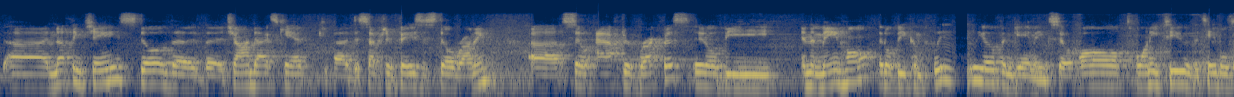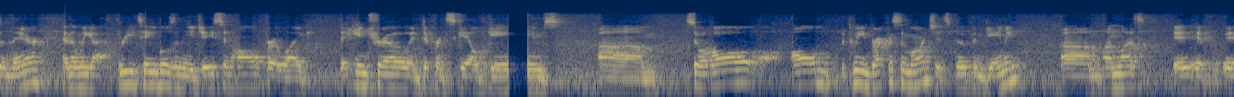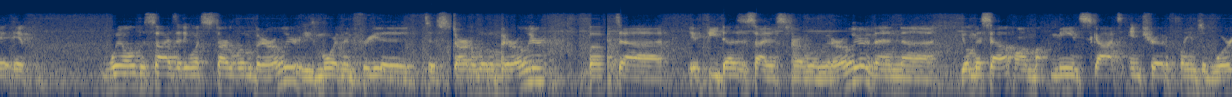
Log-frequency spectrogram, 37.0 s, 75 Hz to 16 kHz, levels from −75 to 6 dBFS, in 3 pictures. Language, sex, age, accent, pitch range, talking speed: English, male, 30-49, American, 120-155 Hz, 195 wpm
